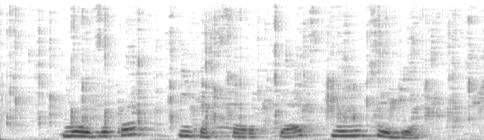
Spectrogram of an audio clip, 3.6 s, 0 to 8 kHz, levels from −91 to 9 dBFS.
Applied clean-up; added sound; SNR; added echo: classical method log-MMSE.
